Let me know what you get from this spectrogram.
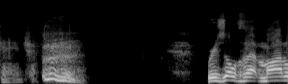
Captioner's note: clears throat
